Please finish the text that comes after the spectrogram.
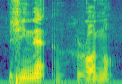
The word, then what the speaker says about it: Jeanette Reno: And you said, how do you pronounce it again? Reno. The whole thing? Jeanette Reno. Jeanette Reno. Yeah. Is that pretty close? Yes. Oh, okay.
